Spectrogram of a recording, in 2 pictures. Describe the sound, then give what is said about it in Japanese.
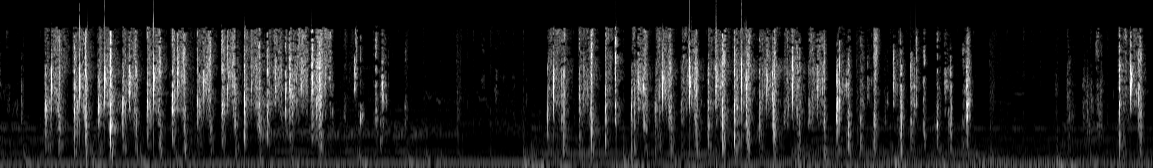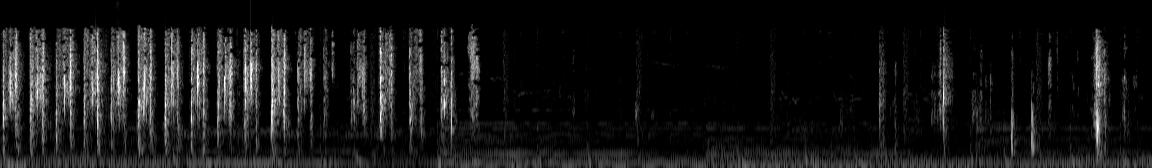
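Oracle cards being shuffled and drawn: three long bursts of dense, crisp riffling clicks separated by short pauses, followed by a sparser stretch of occasional card snaps and taps, with no voices. “それではね、今日のオラクルカードを引いていきましょう。”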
